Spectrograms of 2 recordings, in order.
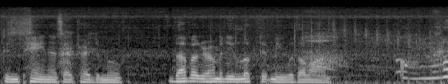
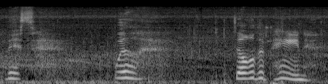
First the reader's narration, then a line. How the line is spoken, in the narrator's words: she panted slowly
